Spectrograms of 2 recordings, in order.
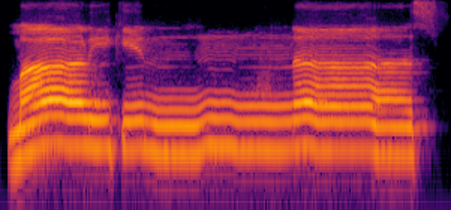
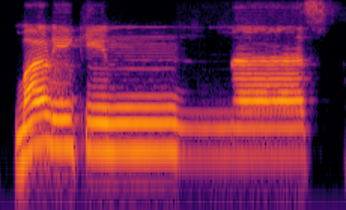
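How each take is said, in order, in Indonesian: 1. Vokal pertama 'ma' panjang. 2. Vokal pertama 'ma' pendek. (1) "Kadang suka ada yang baca maknya jadi panjang" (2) "Ini maknya pendek ya di surat An-Nas ya"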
